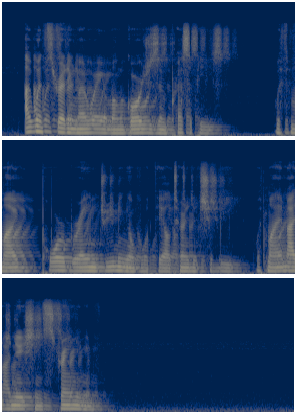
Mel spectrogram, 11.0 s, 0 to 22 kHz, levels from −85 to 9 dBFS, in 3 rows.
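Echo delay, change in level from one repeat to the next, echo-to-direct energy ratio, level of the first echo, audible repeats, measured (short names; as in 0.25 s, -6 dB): 0.105 s, -12.0 dB, -9.5 dB, -10.0 dB, 3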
